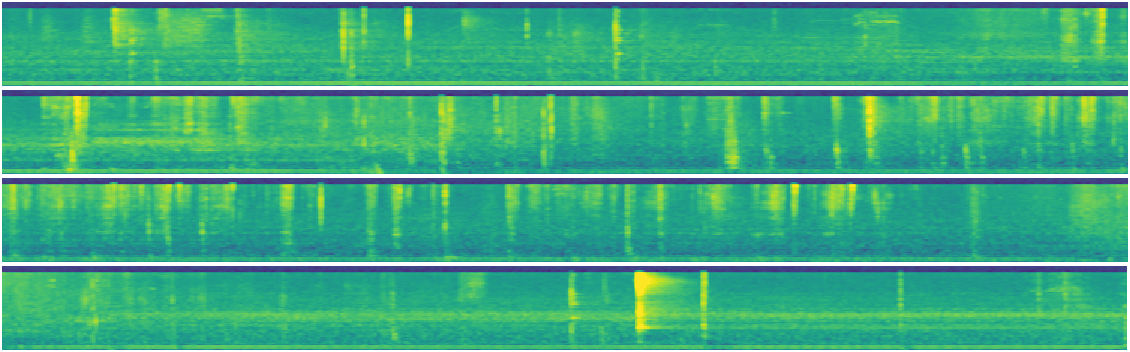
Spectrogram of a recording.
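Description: A steady low hum with scattered light clicks and taps of hands working, dipping briefly twice. Near the end comes one sharp click followed by a short ringing tone.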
